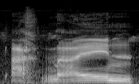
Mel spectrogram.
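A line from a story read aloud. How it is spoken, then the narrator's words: Distant groan. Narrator (German): stöhnte die ferne Stimme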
